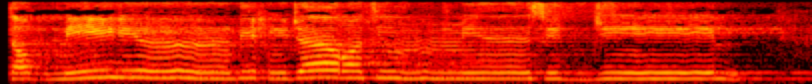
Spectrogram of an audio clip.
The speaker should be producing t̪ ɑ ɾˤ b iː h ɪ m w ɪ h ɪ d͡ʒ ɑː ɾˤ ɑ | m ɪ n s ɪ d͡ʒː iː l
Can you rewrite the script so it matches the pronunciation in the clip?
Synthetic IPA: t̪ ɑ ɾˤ m iː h ɪ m b ɪ ħ ɪ d͡ʒ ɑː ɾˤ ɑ | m ɪ n s ɪ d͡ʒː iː l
